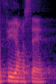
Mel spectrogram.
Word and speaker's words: fiancé: another word related to fiancé. Fiancé here is for the lady, and fiancé here is for the man. Okay? Just only different, a little bit, slightly different. 2E and 1E, but the same pronunciation.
